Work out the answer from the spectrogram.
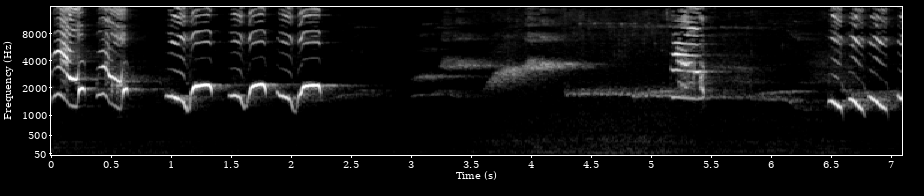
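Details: Black-throated laughingthrush singing as a lure, quick bursts of looping whistled notes in short series, a drawn-out rising whistle in the middle, then more rapid looped notes at the end.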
